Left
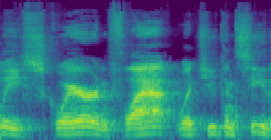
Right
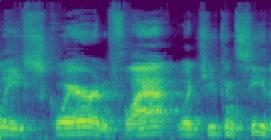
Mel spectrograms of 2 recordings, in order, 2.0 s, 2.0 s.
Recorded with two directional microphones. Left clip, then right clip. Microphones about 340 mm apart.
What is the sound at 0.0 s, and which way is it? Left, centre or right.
Speech, centre.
